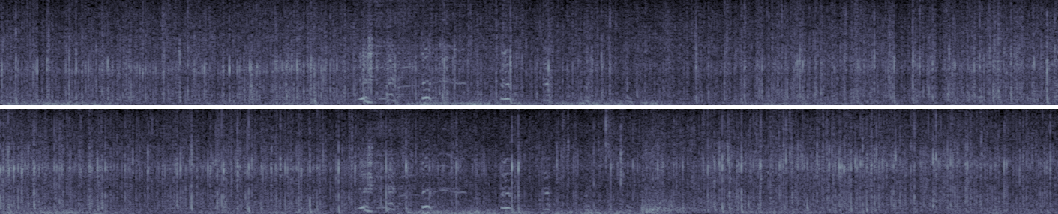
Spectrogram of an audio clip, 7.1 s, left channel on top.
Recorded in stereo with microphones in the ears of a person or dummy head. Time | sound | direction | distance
2.4 | a giggle | 10° left (ahead or behind) | ?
